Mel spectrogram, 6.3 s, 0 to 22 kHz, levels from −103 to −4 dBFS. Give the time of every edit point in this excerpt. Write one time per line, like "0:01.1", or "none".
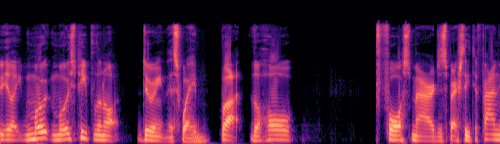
none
